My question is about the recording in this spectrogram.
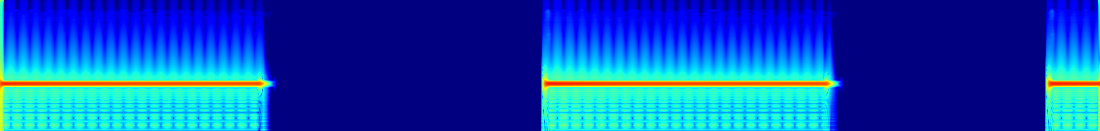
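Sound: telephone ringback tone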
